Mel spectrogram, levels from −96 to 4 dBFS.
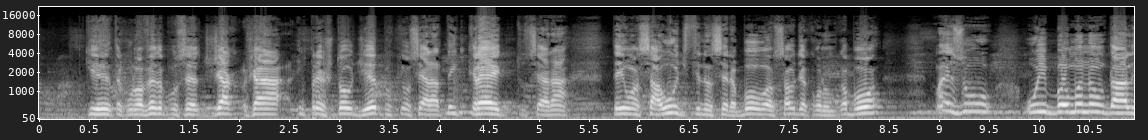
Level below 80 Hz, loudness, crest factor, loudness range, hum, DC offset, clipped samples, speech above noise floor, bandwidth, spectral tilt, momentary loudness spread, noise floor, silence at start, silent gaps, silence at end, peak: -36 dBFS; -12 LUFS; 12 dB; 3 LU; none; under 0.1%; 0.3%; 21 dB; 16.5 kHz; -4.5 dB/octave; 10 LU; -32 dBFS; 0 s; none; 0 s; 0 dBFS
